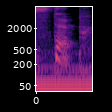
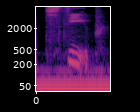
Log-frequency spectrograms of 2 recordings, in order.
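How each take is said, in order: First: The vowel is a short 'e' sound. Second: The vowel is a long 'ee' sound. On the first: This is how the speaker expected the name to sound. "I thought it was step" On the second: This is how the voiceover says the name. "When I hear steep, I think of like S T E E P"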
